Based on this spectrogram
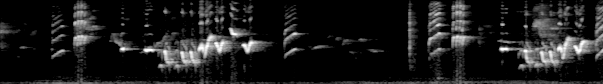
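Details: White-rumped shama lure song meant to provoke other shamas into emotional, krayer-style singing, also for tutoring young birds, morning; loud varied whistles, rising sweeps and scratchy chirps in two rapid bursts separated by brief pauses.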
